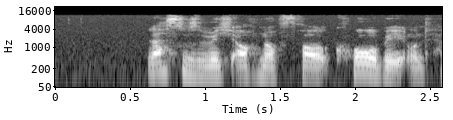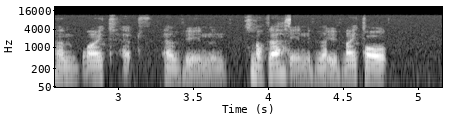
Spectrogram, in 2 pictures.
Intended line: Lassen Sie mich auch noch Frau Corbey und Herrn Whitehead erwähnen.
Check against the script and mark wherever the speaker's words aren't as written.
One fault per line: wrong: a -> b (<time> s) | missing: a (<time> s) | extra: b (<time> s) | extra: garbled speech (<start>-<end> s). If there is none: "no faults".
extra: garbled speech (3.8-4.8 s)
